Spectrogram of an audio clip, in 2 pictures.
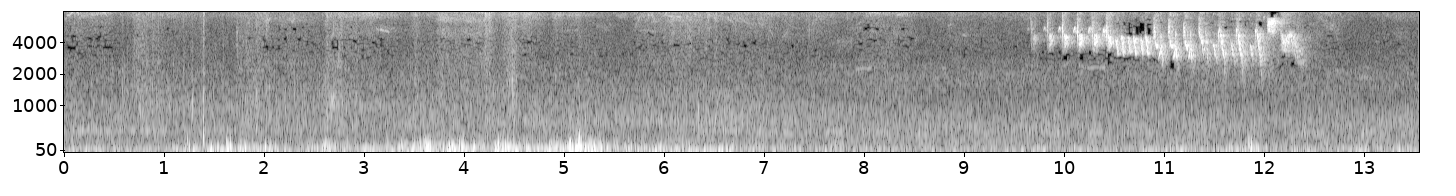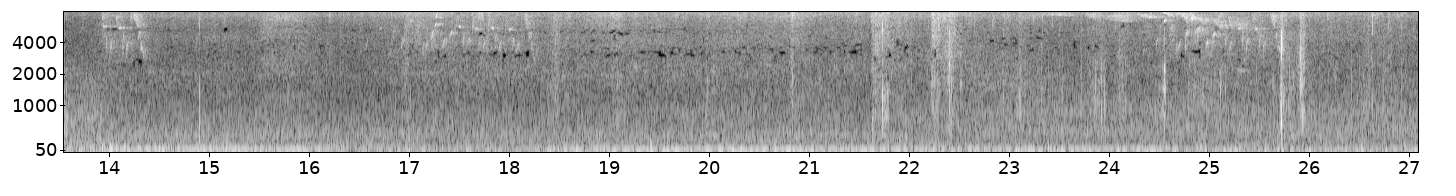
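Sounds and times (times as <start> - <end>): songbird trilling: 9.6 - 12.5.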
